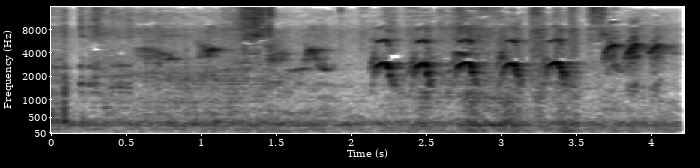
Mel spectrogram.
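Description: A small bird chirping: a quick run of five or six evenly spaced chirps starting about halfway, then a few higher chirps near the end.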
